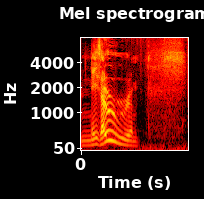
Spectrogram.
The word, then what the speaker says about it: Nether: Oh, le Nether! Bien prononcé à l'anglaise.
